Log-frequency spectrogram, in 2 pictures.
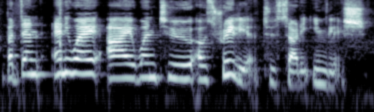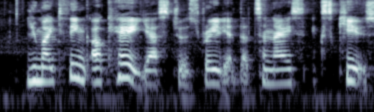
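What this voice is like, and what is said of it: Argentine Spanish accent in English. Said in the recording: “we speak Spanish in Argentina. You can maybe perceive it in my accent.”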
